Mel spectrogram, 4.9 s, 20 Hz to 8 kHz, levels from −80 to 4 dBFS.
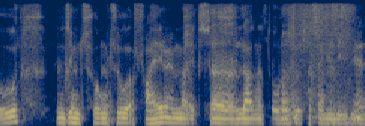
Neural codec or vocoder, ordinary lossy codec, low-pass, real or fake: codec, 24 kHz, 3 kbps, HILCodec; none; 7.2 kHz; fake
